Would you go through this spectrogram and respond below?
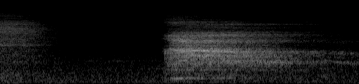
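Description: A person breathes during a rotational stretch in a fundamentals workout: a faint breath at the start, then a sudden, stronger airy exhale that gradually fades, close to the listener, with no talking.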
